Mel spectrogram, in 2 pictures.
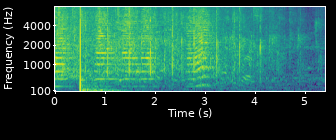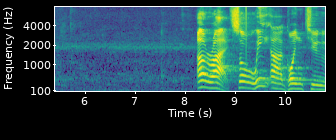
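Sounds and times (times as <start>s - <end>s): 
audience clapping hands: 0.0s - 5.6s
speech: 8.2s - 10.7s.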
